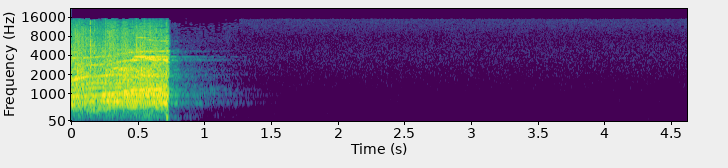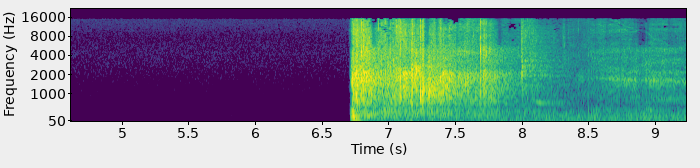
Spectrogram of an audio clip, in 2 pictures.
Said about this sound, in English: So before he says a word, will you just invite him with your applause and with your hoots and your hollers,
